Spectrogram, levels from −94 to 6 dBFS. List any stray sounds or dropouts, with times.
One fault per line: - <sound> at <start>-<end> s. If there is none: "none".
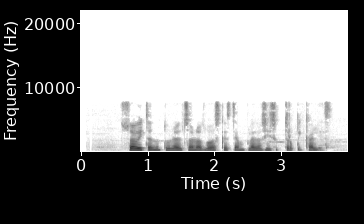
none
